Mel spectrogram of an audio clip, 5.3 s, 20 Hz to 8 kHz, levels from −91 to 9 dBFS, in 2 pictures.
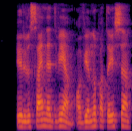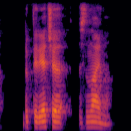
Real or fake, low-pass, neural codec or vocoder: real; 7.2 kHz; none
